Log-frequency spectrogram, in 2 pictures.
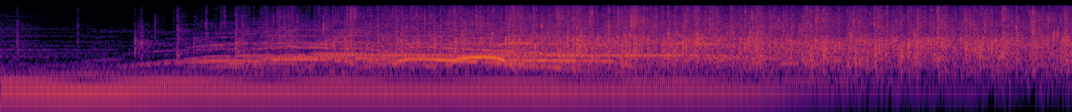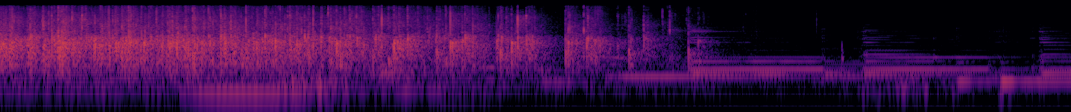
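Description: Audience applauding and cheering at the end of a song, with whoops about a second in and a low held note fading underneath. Near the end the applause dies away and a guitar begins picking single notes.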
